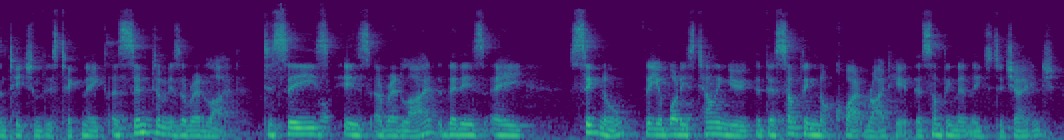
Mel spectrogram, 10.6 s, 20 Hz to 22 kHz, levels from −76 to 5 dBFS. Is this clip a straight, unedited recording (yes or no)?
no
